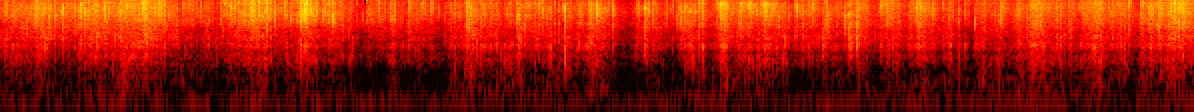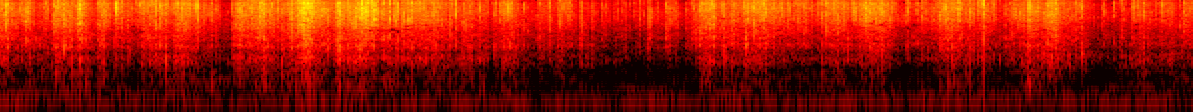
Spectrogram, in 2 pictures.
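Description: Clear plastic wrapping crinkling unevenly as hands handle and work at a cellophane-wrapped item.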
